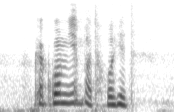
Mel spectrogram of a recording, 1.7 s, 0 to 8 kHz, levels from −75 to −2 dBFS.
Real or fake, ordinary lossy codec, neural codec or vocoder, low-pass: fake; none; codec, 16 kHz in and 24 kHz out, 0.4 kbps, LongCat-Audio-Codec, four codebook decoder; 7.2 kHz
